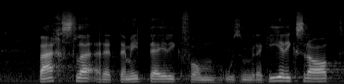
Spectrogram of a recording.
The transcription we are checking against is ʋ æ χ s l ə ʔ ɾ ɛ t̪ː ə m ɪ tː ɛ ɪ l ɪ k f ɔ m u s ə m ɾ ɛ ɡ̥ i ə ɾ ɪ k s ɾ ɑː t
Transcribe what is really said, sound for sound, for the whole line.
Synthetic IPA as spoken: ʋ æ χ s l ə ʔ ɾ ɛ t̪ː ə m ɪ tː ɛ ɪ l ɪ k f ɔ m u s ə m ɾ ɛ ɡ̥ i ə ɾ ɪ k s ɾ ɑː t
